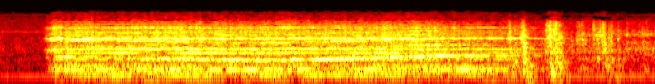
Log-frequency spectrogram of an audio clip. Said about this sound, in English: Well, Lieutenant, Johnny, I've been staring at that teletype machine out there until I can't see straight.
